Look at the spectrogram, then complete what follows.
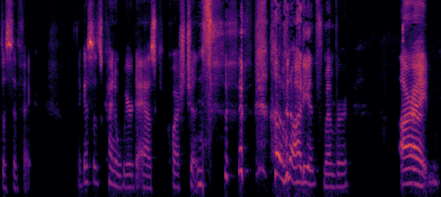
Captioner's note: chuckles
